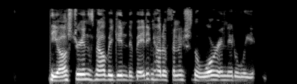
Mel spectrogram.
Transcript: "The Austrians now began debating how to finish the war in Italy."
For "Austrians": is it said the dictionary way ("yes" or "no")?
yes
